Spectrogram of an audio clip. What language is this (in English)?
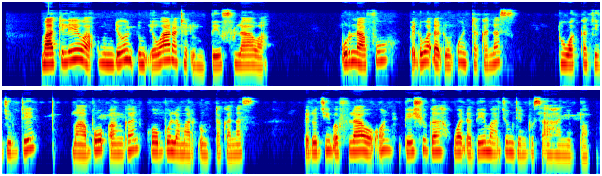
Fula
